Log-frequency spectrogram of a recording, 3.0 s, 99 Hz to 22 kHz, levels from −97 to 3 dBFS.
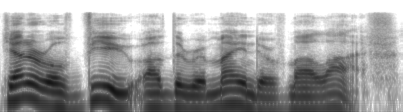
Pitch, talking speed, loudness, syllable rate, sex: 130 Hz, 160 wpm, -16 LUFS, 4.0 syllables/s, male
